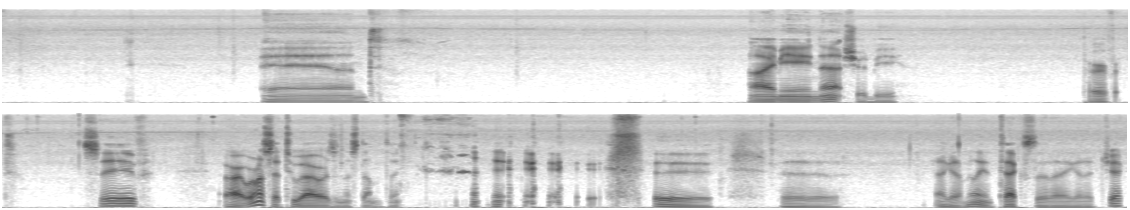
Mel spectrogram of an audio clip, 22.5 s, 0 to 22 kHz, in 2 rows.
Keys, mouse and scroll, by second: 0.0 scroll down 1, 0.2 middle click, 1.3 scroll up 1, 2.3-4.3 middle drag, 5.2-7.1 middle drag, 7.4 scroll down 1, 7.5 middle click, 8.4-11.2 middle drag, 11.5 click, 11.8 s, 13.2-17.6 drag, 14.4 ctrl+alt+shift+r, 15.6 scroll down 2, 16.4 scroll down 2, 16.6 middle click, 18.1 click, 18.9 ctrl+alt+r, 19.8 scroll up 2, 20.3 scroll up 2, 20.4 middle click, 21.7 middle click.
